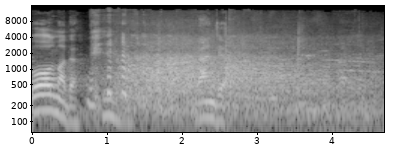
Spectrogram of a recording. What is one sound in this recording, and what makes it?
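A crowd of people laughs.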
